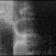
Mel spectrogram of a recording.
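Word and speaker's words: Char: Shar was Shah, which is actually, as they point out in the article, that's much closer to how they pronounce his name in Japanese, right?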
